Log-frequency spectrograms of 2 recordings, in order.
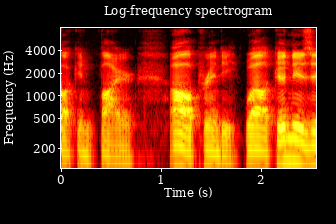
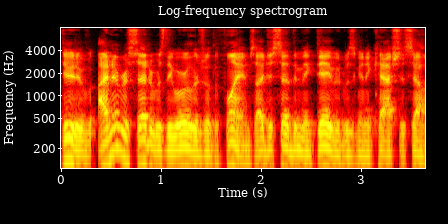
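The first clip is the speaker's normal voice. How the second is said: ordinary delivery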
